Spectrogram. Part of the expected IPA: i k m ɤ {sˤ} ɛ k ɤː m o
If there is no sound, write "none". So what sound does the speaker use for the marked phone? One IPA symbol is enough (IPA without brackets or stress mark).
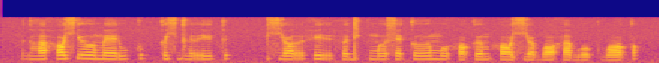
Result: s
